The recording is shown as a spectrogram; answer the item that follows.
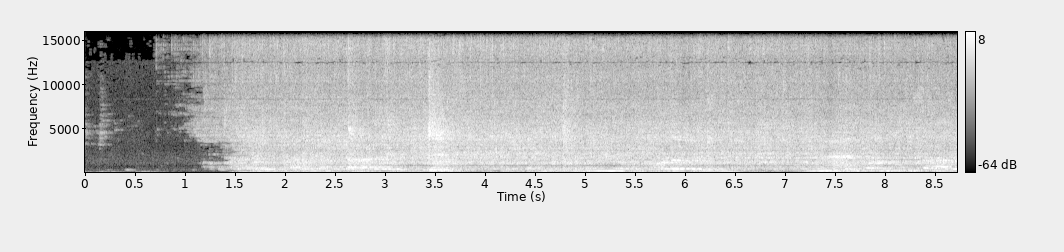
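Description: People's voices over a steady rushing noise, both coming in suddenly about a second in after a near-quiet start.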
